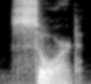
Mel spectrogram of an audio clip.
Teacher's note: situation the W sound was lost in the middle and today the standard pronunciation is sword without the W sound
